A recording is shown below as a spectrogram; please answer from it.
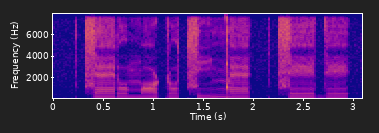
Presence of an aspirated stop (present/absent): absent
